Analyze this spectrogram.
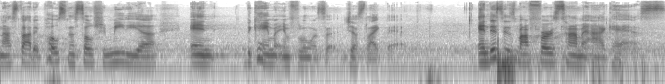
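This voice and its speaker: A woman's fairly low voice with an American accent, lively intonation and a fairly quick pace. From New York. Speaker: fishing influencer. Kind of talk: panel self-introduction. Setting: stage with audience. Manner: fast.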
